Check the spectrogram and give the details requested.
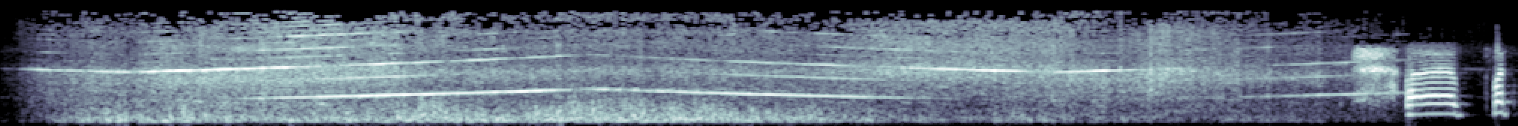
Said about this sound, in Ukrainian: Начались учения с работы системы оповещения, и в городе раздались звуки сирены.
